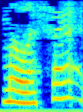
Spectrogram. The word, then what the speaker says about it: Melissa: It's Melissa, M-E-L-I-S-S-A, last initial C as in Charlie.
